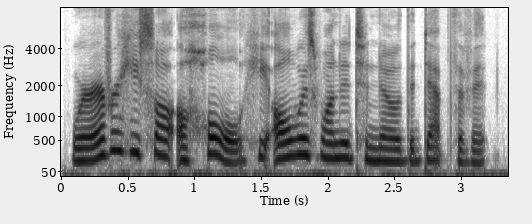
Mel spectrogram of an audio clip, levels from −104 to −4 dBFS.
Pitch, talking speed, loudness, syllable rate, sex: 220 Hz, 250 wpm, -16 LUFS, 5.9 syllables/s, female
